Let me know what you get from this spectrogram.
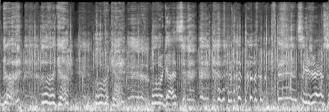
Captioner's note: sobbing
